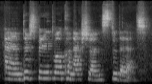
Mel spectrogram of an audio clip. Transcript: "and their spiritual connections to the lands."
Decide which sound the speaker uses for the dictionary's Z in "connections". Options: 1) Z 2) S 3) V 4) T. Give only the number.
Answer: 2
